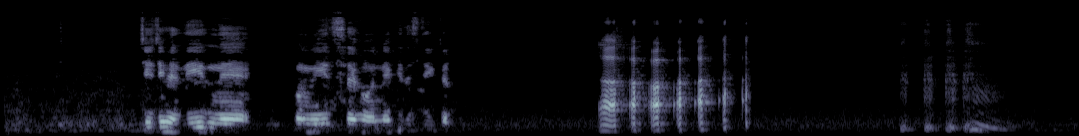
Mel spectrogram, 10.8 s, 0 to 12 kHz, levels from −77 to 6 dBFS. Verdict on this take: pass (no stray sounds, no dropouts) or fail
fail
